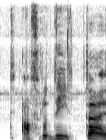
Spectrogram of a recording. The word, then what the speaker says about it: Aphrodite: Okay, I'm hearing angel of love and I'm also hearing Aphrod Aphrod Aphrodita is how we pronounce it in Norwegian. Aphrodite.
